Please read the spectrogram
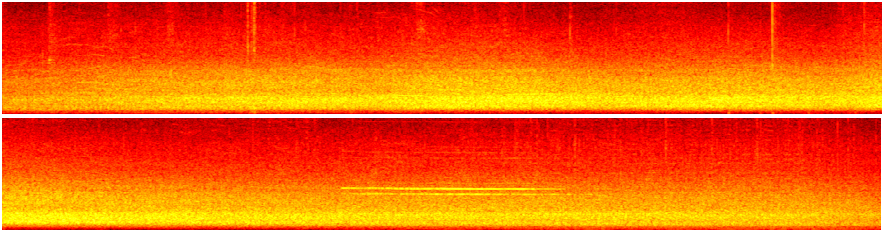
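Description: Large football stadium crowd, its cheering noise swelling about three seconds in and again around seven seconds as an attack nears goal.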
